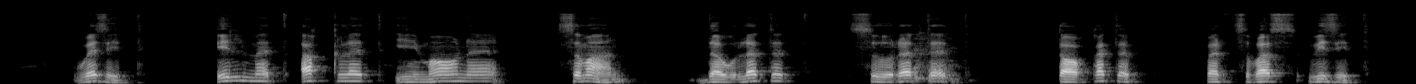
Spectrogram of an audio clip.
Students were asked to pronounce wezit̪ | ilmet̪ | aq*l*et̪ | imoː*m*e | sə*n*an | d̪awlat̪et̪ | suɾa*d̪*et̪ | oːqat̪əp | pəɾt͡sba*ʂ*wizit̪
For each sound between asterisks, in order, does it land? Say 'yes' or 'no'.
yes, no, no, no, no

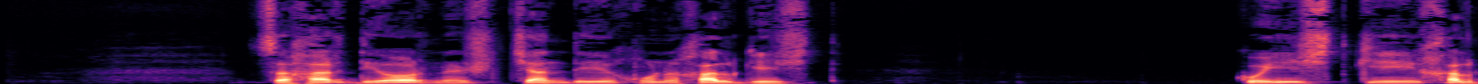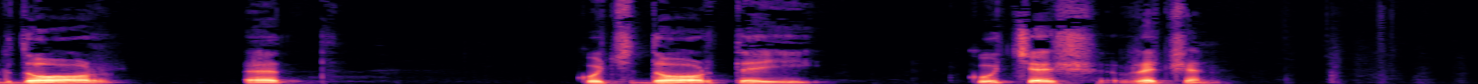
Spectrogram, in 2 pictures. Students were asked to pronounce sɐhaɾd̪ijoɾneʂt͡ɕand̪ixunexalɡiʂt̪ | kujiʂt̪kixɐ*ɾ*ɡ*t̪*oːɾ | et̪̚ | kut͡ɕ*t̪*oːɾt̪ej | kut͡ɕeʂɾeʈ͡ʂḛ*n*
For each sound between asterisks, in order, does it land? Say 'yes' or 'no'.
no, no, no, yes

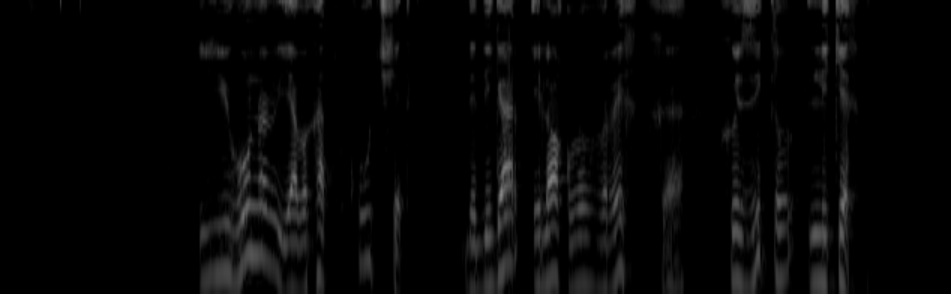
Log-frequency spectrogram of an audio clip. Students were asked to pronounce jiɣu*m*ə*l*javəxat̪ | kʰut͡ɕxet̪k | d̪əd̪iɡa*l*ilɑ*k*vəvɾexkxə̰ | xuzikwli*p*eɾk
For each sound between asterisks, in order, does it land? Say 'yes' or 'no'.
no, no, no, no, no

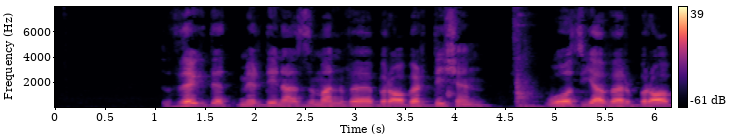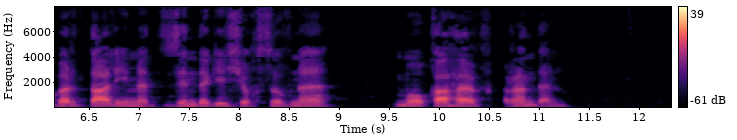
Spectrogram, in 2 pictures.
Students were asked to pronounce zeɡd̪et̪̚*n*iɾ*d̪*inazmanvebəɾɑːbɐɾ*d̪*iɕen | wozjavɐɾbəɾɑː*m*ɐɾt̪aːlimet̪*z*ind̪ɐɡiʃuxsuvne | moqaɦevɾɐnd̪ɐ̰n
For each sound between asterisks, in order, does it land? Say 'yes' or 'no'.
no, yes, yes, no, yes

